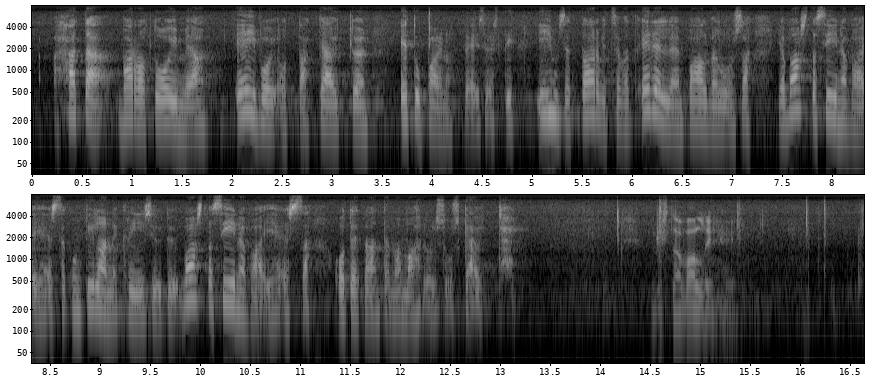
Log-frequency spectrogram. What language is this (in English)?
Finnish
